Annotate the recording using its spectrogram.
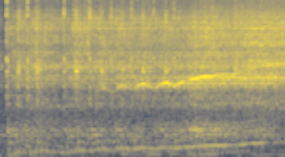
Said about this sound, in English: Carla ladles everything into a blender and pulses it to a silky smooth texture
